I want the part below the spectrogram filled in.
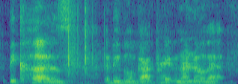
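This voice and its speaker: With noticeable background noise present, a woman talks in a very deep, low pitch. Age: 40s. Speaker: singer. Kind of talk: livestream testimony. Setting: live stream. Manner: animated.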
